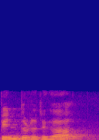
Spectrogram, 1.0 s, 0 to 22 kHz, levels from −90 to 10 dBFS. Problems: constant background noise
